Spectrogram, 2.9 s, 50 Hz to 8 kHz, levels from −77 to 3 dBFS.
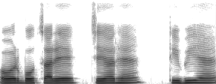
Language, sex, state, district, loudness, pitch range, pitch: Hindi, female, Jharkhand, Deoghar, -14 LUFS, 190-210 Hz, 200 Hz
